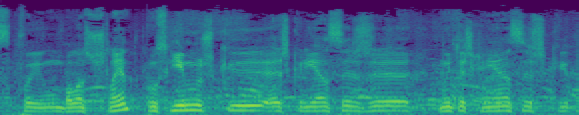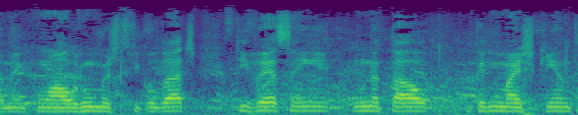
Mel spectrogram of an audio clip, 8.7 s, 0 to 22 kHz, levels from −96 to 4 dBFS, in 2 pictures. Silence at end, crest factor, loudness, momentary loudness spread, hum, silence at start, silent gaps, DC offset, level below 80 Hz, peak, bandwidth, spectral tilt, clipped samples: 0 s; 16 dB; -17 LUFS; 8 LU; none; 0 s; none; under 0.1%; -42 dBFS; -2 dBFS; 17 kHz; -5.5 dB/octave; under 0.1%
